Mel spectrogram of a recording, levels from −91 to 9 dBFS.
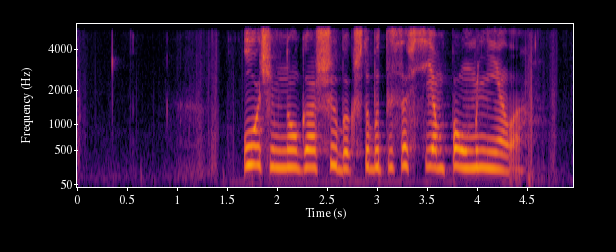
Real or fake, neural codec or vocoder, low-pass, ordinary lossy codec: real; none; 5.4 kHz; none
